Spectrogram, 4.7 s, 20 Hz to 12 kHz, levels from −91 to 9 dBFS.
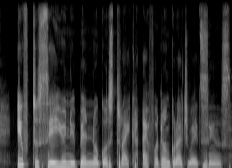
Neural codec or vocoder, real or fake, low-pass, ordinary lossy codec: none; real; none; none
